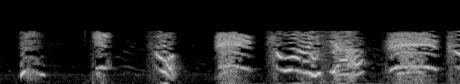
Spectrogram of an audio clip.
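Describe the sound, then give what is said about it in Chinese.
A voice imitates a house elf crying and wailing loudly, giving a series of sobbing, moaning cries in short bursts with brief gaps between them. “可没想到，那个小精灵多比突然痛哭流涕，这可把哈利吓了一跳。而且多比的哭声很大，”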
